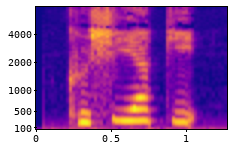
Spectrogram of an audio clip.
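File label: Japanese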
